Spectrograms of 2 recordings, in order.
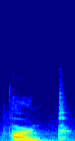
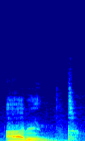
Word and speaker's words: aren't: Fijaos en la pronunciación de aren't. Aren't. Es una sola sílaba. No decimos aren't. Decimos aren't.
